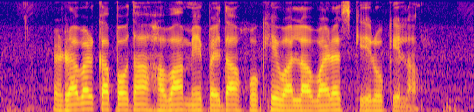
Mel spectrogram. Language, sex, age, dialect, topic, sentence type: Bhojpuri, male, 18-24, Western, agriculture, statement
